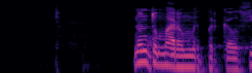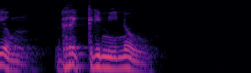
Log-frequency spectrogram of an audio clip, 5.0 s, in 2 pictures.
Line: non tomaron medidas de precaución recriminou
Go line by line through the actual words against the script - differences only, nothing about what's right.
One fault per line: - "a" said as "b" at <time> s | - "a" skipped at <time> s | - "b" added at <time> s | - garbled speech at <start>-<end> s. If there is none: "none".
- "medidas" skipped at 1.9 s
